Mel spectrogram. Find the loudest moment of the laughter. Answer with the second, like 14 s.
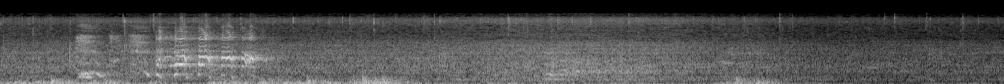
2 s.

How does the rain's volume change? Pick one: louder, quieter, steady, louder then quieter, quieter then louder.
quieter.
